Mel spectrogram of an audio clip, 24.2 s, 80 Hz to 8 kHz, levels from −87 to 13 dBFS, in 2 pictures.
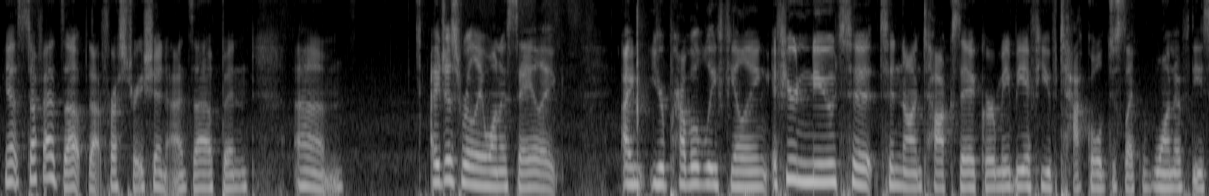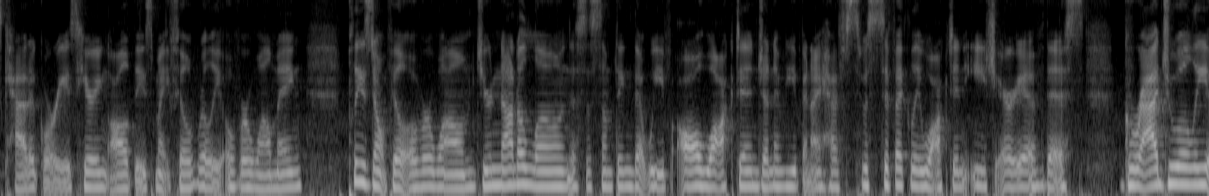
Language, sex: English, female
